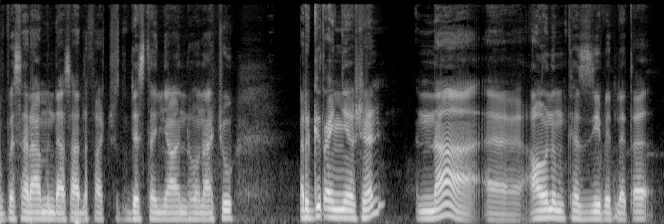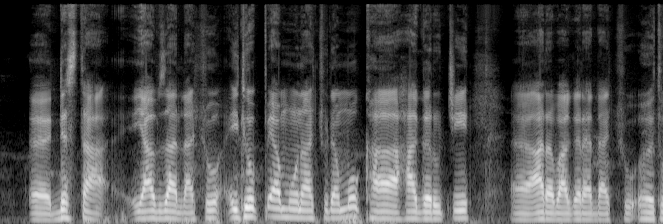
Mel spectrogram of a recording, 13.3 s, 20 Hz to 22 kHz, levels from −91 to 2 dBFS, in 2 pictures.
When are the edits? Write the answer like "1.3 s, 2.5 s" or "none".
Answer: none

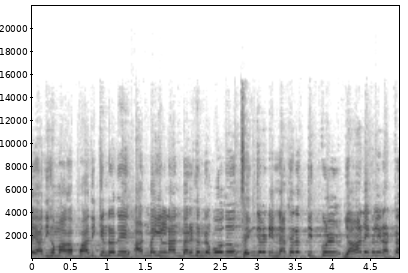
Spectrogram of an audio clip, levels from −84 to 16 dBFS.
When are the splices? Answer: 1.3 s, 2.8 s, 4.1 s

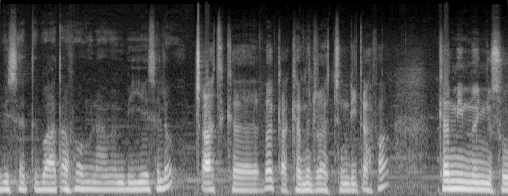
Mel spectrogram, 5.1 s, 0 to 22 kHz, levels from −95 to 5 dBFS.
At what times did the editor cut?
1.9 s

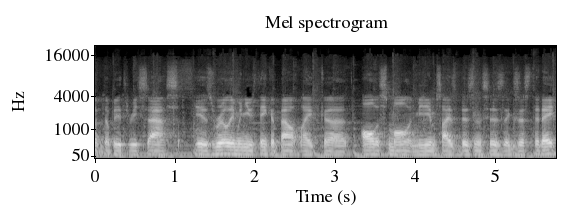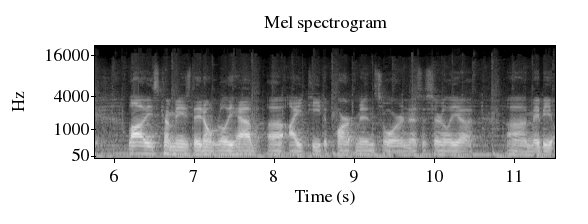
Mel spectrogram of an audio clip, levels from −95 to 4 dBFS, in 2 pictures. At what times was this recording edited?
none

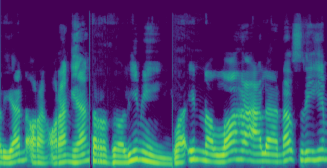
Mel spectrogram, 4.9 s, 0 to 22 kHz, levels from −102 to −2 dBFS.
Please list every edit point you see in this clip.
1.3 s, 2.5 s

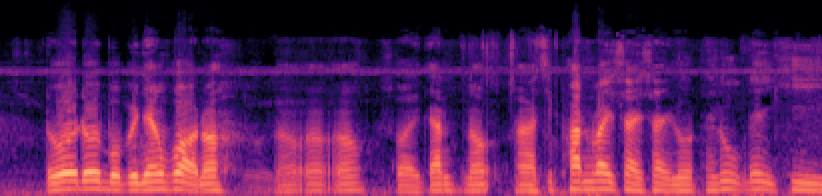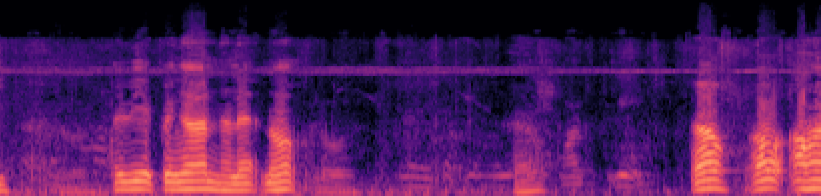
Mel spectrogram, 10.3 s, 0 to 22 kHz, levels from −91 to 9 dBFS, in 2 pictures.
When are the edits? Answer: 8.9 s

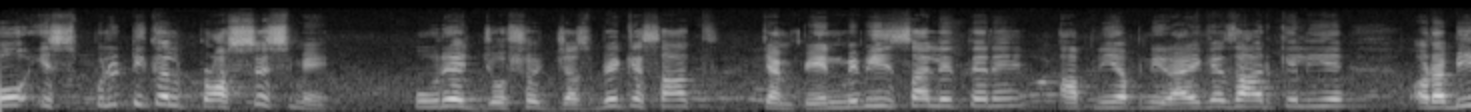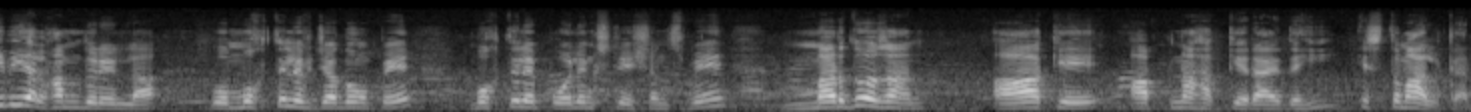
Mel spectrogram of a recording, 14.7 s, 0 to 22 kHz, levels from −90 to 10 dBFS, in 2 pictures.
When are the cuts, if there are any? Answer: none

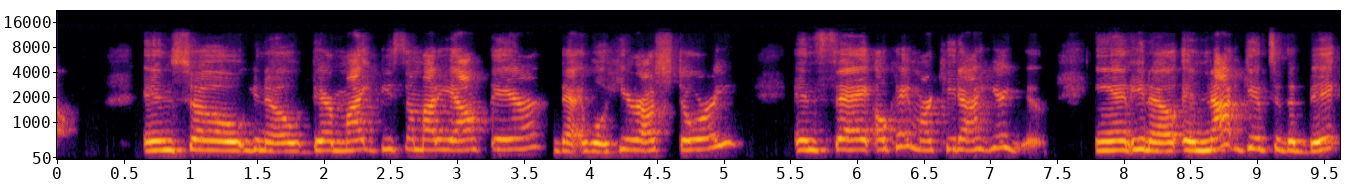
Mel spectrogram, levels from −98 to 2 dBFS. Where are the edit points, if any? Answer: none

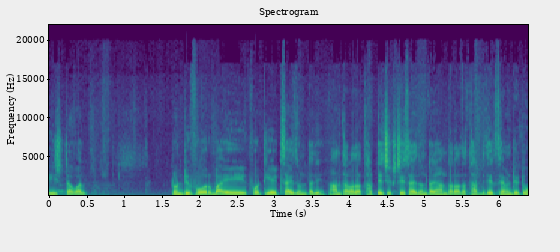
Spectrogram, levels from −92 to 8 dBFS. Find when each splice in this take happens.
none

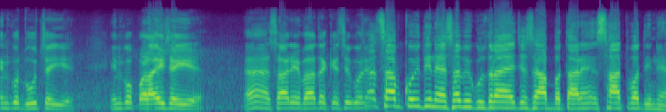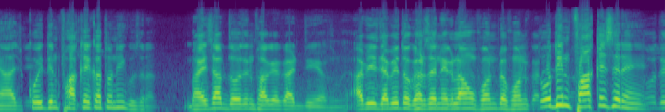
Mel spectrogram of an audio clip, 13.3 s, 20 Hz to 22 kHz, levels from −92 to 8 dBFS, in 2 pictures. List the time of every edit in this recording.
none

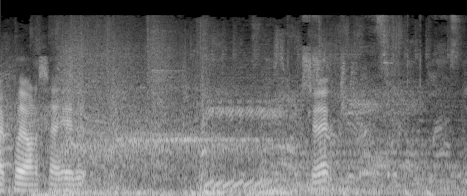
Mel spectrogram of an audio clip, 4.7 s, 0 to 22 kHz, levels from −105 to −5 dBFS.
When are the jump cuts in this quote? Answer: none

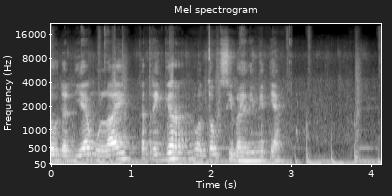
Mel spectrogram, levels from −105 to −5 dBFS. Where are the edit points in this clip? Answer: 3.0 s

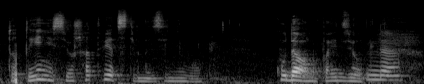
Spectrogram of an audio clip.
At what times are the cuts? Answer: none

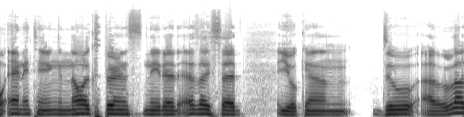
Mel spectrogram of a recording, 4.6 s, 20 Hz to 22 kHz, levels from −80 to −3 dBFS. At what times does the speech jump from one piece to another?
2.7 s

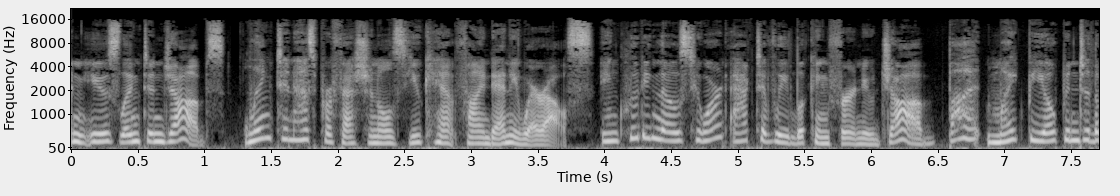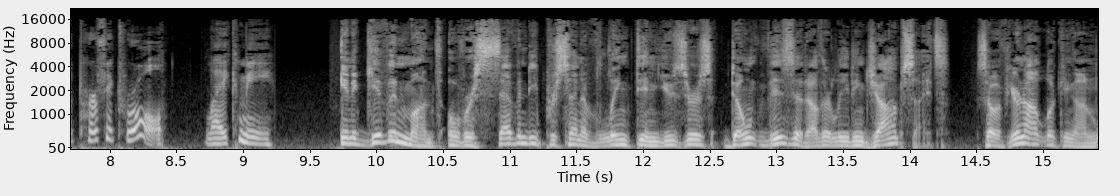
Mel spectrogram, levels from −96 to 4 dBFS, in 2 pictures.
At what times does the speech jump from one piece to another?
none

